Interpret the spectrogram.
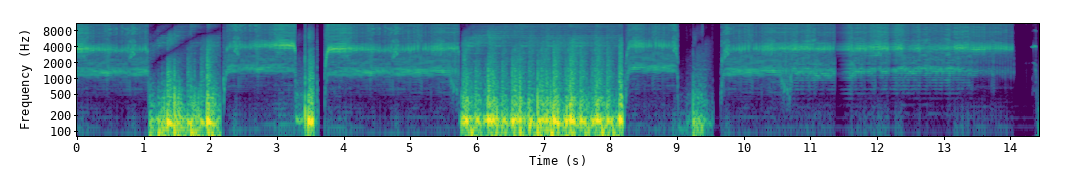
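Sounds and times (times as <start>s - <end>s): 
high-speed tape: 1.1s - 2.2s, 5.8s - 8.2s, 9.2s - 9.5s.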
